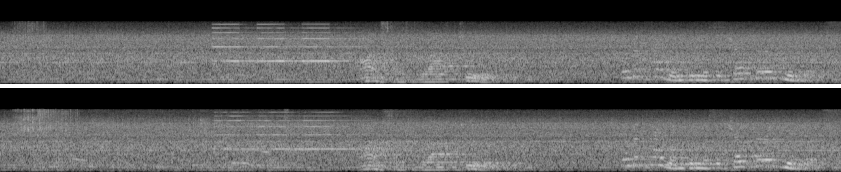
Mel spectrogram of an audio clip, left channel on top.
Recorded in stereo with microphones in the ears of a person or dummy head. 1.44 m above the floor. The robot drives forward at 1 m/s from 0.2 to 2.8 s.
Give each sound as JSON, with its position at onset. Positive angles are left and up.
{"t": 2.1, "sound": "an alarm clock", "side_deg": 55, "distance_m": 1.9}
{"t": 3.6, "sound": "a man speaking", "side_deg": 85, "distance_m": 5.0}
{"t": 6.2, "sound": "a woman speaking", "side_deg": -5, "distance_m": 2.0}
